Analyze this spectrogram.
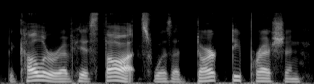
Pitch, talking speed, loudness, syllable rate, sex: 150 Hz, 170 wpm, -19 LUFS, 4.4 syllables/s, female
